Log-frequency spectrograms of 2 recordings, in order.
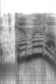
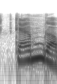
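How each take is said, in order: First: ক্যামেরা in three syllables, "ke-me-ra"; unshortened form. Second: ক্যামেরা squeezed to "kemra"; native shortened form. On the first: Teacher shows what locals don't say, ক্যামেরা as "ke-me-ra". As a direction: keep the middle e in ক্যামেরা. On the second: Teacher quotes how English locals say it, ক্যামেরা as "kemra". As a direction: say ক্যামেরা without its middle vowel. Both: Shown as a demonstration. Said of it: "ক্যামেরা বলে না".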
